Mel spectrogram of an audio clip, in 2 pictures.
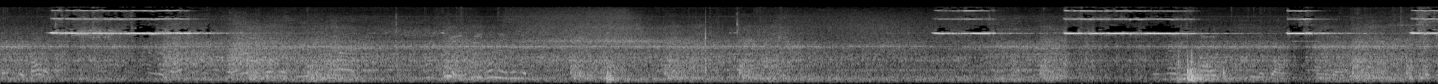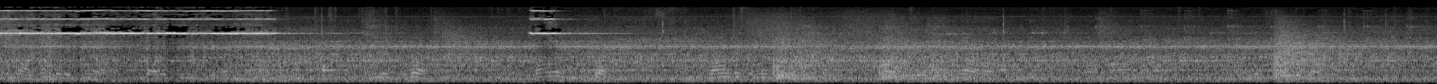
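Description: A pipe cutting machine hums and grinds steadily as it turns around a steel pipe.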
